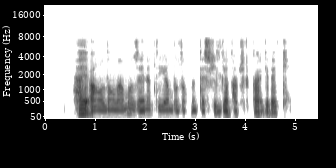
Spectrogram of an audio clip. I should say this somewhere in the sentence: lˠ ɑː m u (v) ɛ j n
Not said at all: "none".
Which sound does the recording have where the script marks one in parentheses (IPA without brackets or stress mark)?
z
